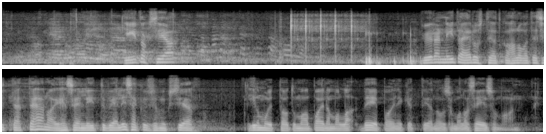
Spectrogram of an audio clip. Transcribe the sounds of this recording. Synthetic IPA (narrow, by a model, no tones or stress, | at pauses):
kiːt̪oksiɑ | pyːɾænniːt̪æeɾust̪ɑjɑjot̪kɑhɑluʋɑt̪esit̪ːæːt̪tæhænɑiheːseːnliːt̪ːyʋiælisækysymyksiæ | ilmoit̪ːɑwt̪umɑːmpɑinɑmɑlːɑʋeːpɑineket̪ːiɑnousemɑlːɑseisomɑ̰ːn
